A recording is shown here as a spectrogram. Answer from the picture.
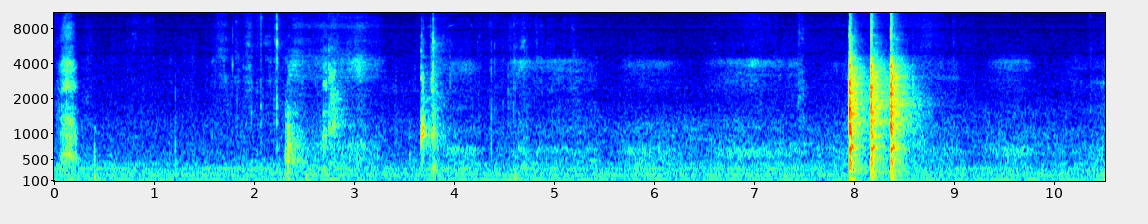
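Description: Trading cards and foil card packs being handled by gloved hands: faint rustles and light taps, then a quick run of three or four sharp clicks about eight seconds in. A steady low hum sits under it.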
